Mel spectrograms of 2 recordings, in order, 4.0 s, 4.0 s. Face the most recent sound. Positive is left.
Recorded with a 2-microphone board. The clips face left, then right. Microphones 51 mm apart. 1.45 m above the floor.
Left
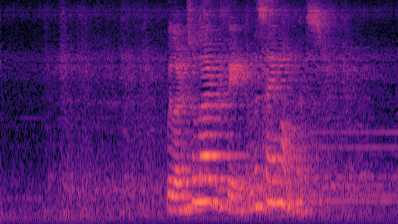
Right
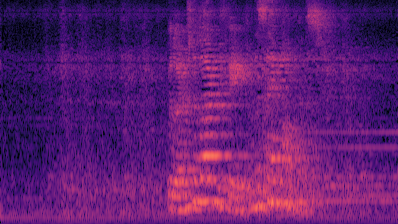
turn(degrees=50)  # may be behind; listen again after turning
